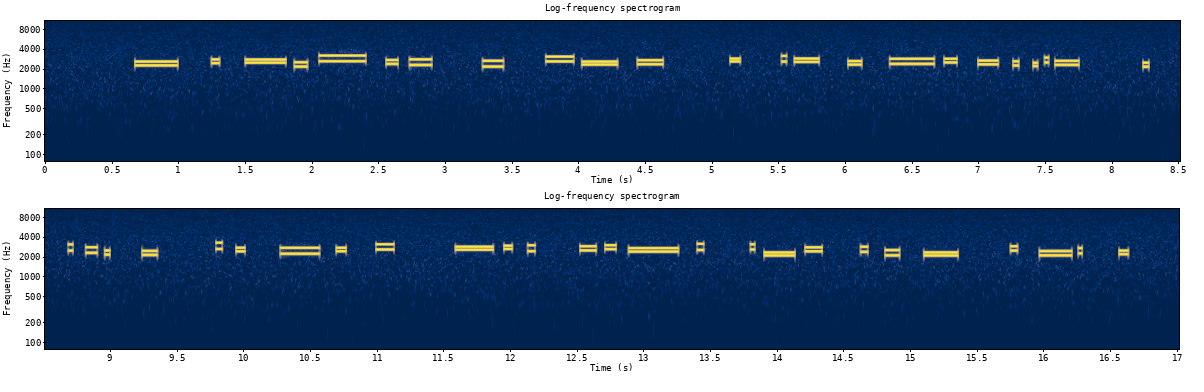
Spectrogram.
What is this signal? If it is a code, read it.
Pairs of high tones at irregular times. There is no code.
